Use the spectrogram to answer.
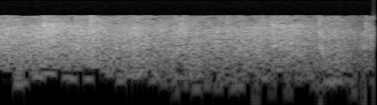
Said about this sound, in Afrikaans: Dis omdat jy Engels praat, dat ons hande klap hoor.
